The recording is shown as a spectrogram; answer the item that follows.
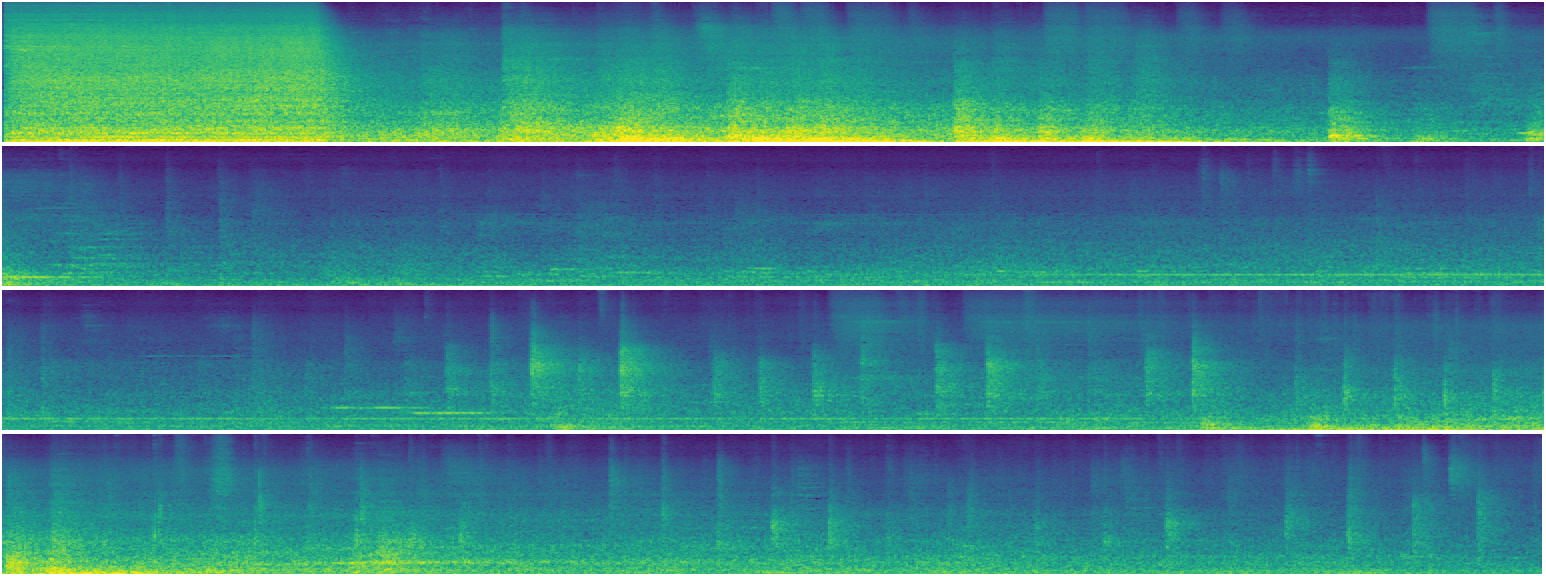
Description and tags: subway tunnel train pass overhead short +drilling, people walk by NYC, USA
NYC, USA, by, drilling, overhead, pass, people, short, subway, train, tunnel, walk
